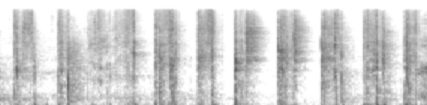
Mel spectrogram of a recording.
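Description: A deck of cards is shuffled energetically by hand: a run of brisk, papery riffling bursts, each rising sharply and then fading, repeated in a quick, uneven rhythm.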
